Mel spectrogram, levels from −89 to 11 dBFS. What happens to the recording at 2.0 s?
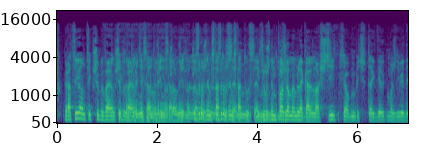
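At 2.0 s the audio is heard twice, as a doubled audio track running from 1.09 to 4.57 s. A second full-band copy trails the original by roughly 0.4 s at about equal level, with no decay or room colour, and it starts and stops abruptly. It is likely a second capture through a slower path.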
